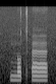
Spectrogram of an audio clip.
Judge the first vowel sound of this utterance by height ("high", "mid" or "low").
mid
